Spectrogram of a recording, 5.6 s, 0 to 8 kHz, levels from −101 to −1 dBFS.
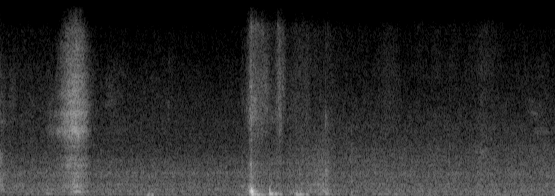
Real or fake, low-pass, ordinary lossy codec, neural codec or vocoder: real; 7.2 kHz; Opus, 24 kbps; none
